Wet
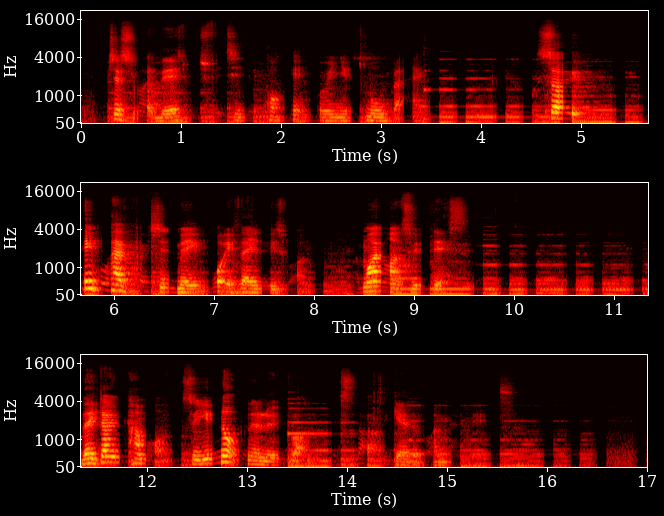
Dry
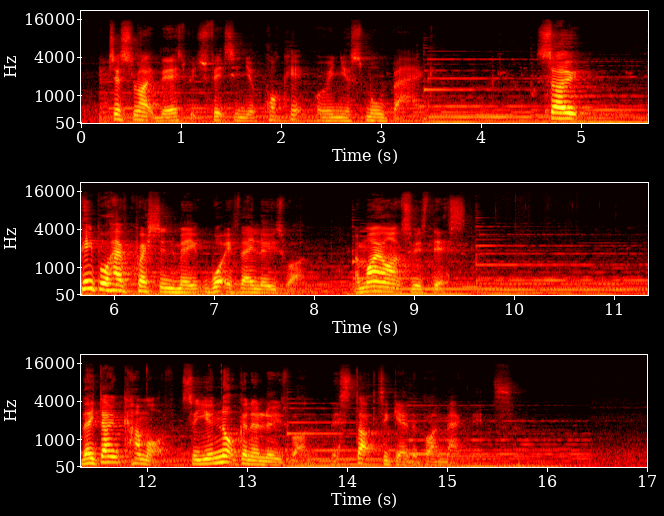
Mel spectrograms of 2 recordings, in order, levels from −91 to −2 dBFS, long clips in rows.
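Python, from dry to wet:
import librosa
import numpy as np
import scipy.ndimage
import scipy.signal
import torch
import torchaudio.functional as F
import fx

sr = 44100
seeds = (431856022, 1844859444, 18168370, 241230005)

y = fx.over_compress(x, sr, threshold_db=-34.0, ratio=-1.0, at=(12.91, 13.52), fade=0.02)
y = fx.step_gate(y, sr, bpm=113, pattern='x.xx.xxx.x.x.xx.', floor_db=-24.0, edge_ms=4.5)
y = fx.doubler(y, sr, ms=37.0, db=-6.5)
y = F.gain(torch.from_numpy(y), -7.5).numpy()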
